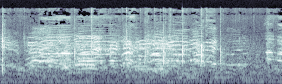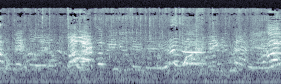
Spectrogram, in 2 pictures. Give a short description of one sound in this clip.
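Young girls chant and cheer loudly outdoors.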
